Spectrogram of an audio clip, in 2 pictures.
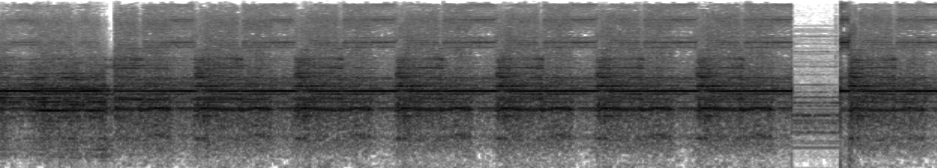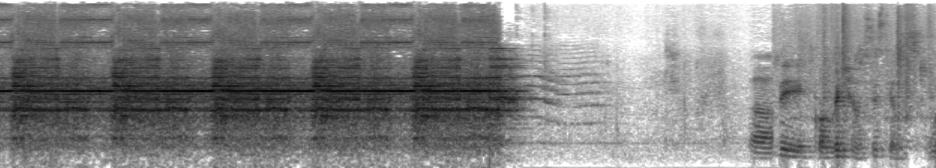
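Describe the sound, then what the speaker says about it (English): A loud, piercing custom-made electronic security alarm siren wails continuously with a pulsing pattern, cuts out briefly, resumes, then stops, leaving faint warbling tones afterward. "sounds a very unique custom-made siren. For instance, the siren sounds."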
